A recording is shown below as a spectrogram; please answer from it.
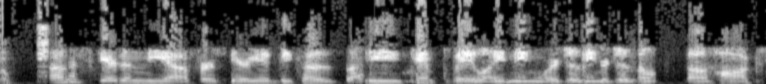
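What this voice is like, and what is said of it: Chicago accent. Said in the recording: “I'm hearing a bit accent out of you... I'm straight from Chicago.”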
